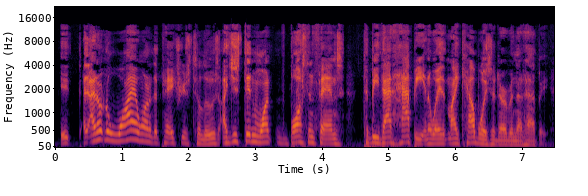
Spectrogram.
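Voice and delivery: ordinary talk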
